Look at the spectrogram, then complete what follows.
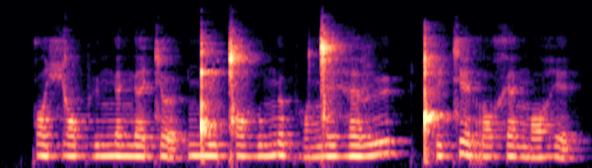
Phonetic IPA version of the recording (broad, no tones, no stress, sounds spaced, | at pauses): k ɔ ç ɔ bʱ ʉ ŋ ɛ ŋ ɛ c ɵ | ŋ͡ǃ ʉ ǀ ɔ ɦ u ŋ ɵ bʱ ɔ ŋ͡ǀ e ɦ ɛ v ʉ | ǃʰ ɪ c ɪ r ɔ x ɛ ŋ ɔ ɦ ɪ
